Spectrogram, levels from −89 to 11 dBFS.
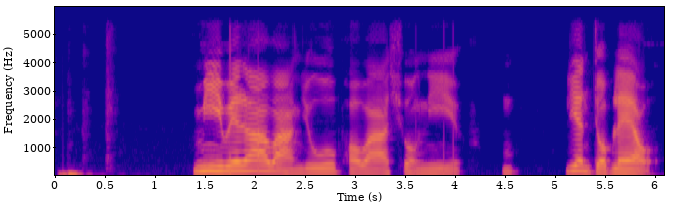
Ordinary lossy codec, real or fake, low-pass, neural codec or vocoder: none; real; 5.4 kHz; none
